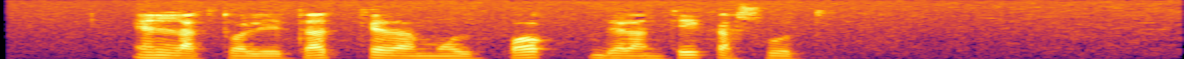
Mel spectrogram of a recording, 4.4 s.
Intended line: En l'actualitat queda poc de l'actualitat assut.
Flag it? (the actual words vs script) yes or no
yes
